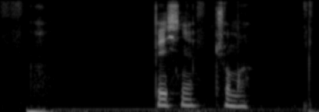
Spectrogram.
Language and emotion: Russian, neutral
